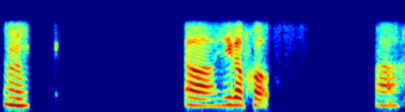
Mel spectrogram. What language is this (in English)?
Bodo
